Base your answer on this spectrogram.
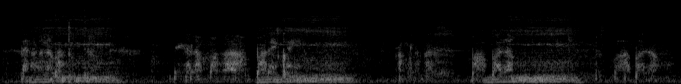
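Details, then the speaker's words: A person heard snoring loudly while others play a video game: loud, rough, rattling snores in long bursts with short quieter gaps between them. "Hahanapin namin yung ung humihilik ang lakas dali dito malapit lalong lumalakas yung boses"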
